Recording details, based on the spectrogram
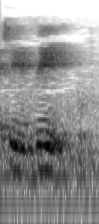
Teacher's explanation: Where do we put the accent when we pronounce the word TV? On the last syllable. We say TV. Now, if I hey, I got myself a TV.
